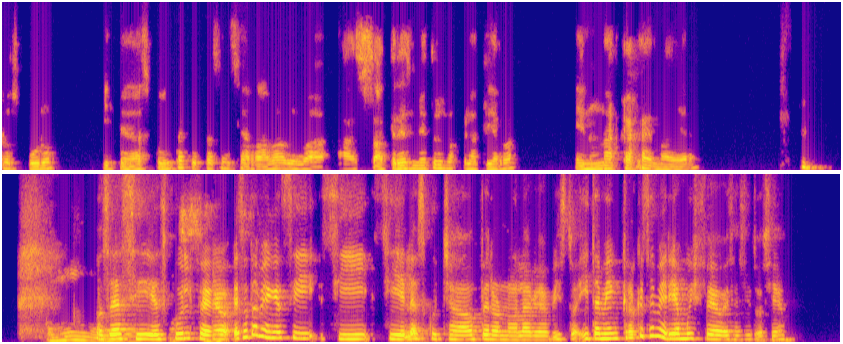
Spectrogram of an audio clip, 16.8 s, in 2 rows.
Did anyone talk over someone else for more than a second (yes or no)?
yes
